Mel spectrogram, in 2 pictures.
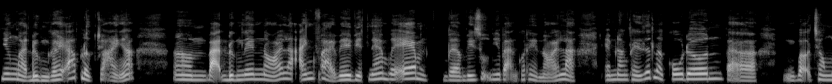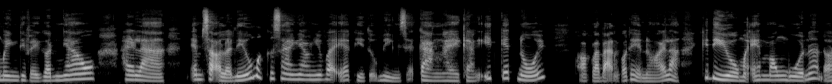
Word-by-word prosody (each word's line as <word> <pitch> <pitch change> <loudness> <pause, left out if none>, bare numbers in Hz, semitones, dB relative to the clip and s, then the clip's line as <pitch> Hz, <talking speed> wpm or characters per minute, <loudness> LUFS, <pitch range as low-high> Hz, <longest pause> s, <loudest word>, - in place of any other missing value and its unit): nhưng 250 -1 -1
mà 210 - +3
đừng 185 0 +1
gây 205 +4 +2
áp 295 - +1
lực - - +3
cho - - -1
ảnh - - -1
á. - - +2 0.4
Ừm, 215 -2 0
bạn 205 - +7
đừng 215 0 +2
lên 235 +1 +1
nói 220 +4 +1
là 260 - 0
"Anh 245 +2 +1
phải 275 -1 0
về 210 +2 +4
Việt 205 +1 -2
Nam 250 +2 +1
với 235 - 0
em!", 265 +1 +5 0.2
và 195 0 0
ví 205 +2 -1
dụ - - -1
như 235 - -3
bạn 230 - -2
có 220 - -8
thể 220 -3 -5
nói 170 +5 -2
là 230 - +2 0.3
"Em 215 +1 -3
đang 220 -1 -1
thấy 210 -2 -2
rất 290 +7 -1
là 310 - 0
cô 240 +1 +1
đơn 250 +1 +3
và, 180 -1 +1 0.3
ừm, - - -8
vợ - - +2
chồng 210 -3 -1
mình 200 -2 -1
thì 200 - -4
phải 155 -1 -4
gần 180 +2 -2
nhau.", 240 +5 +3 0.3
hay 215 -1 0
là 170 -6 +1 0.3
"Em 225 0 -3
sợ - - +7
là 160 -2 +1
nếu 200 - +1
mà 375 - +1
cứ 270 - -7
xa 255 -3 +5
nhau 230 -1 -2
như 220 +1 -3
vậy 230 - 0
á 205 - -3
thì 175 - -7
tụi - - -9
mình 175 -6 -6
sẽ - - +2
càng 180 -4 0
ngày 170 -1 -2
càng - - -3
ít 350 -8 -4
kết 285 -1 -3
nối.", 205 - 0 0.3
hoặc 160 0 -6
là 155 - +2
bạn - - +2
có 175 - -4
thể 220 -9 -3
nói 150 +5 -3
là 230 - 0 0.2
"Cái 310 - -4
điều 210 -10 +4
mà 175 -1 -2
em 210 +3 -2
mong 200 0 0
muốn 185 -2 -1
á, 275 +2 -1
đó - - -3
215 Hz, 305 wpm, -25 LUFS, 190-240 Hz, 0.4 s, bạn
